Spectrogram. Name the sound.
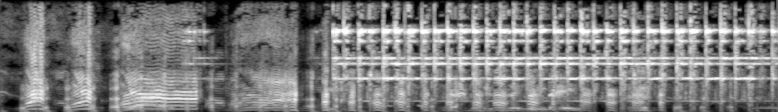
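bell being rung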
